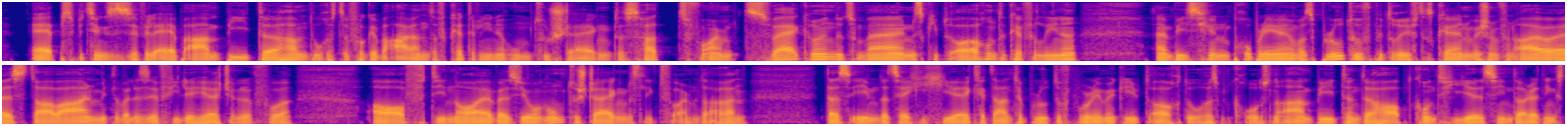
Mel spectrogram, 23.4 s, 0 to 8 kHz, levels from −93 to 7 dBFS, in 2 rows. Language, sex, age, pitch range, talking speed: German, male, 30-49, 80-95 Hz, 180 wpm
